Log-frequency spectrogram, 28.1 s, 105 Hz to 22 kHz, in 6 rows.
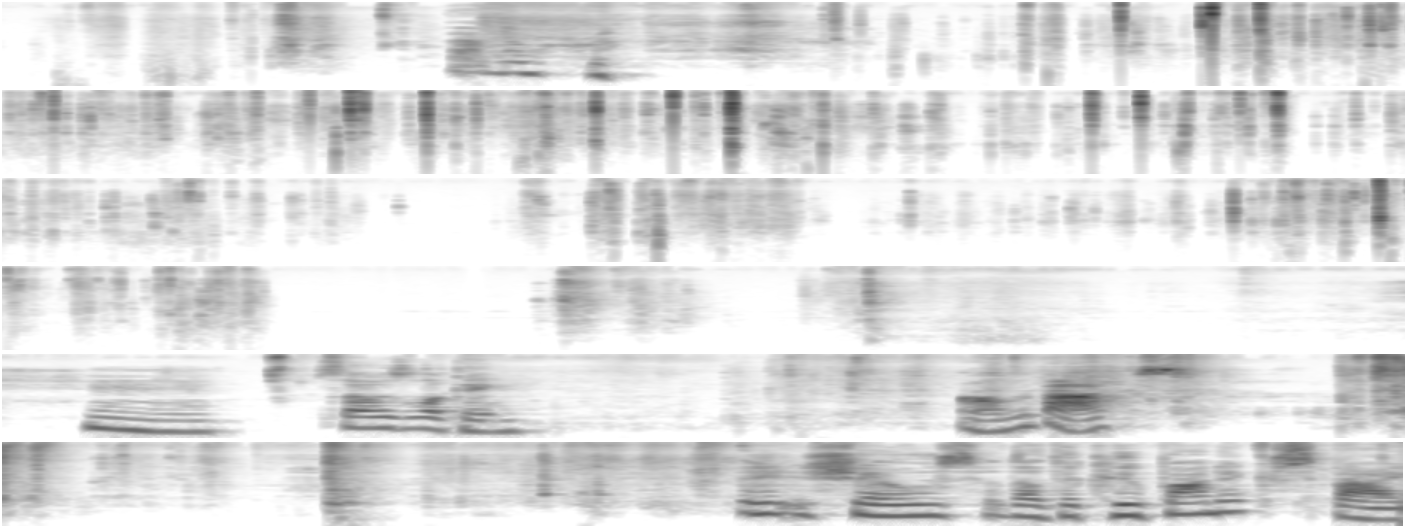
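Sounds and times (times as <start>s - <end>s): cardboard and plastic crinkling: 2.6s - 15.0s.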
